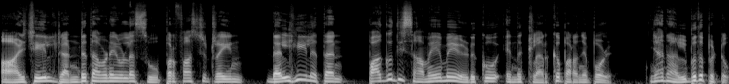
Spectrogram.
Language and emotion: Malayalam, surprised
